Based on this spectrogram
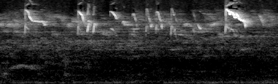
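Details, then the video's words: White-eye practising its song, opening its beak to sing: a dense run of high, quick twittering notes with rapid up-and-down slides, ending in a louder sharp descending whistle. "Pleci jhonshon belajaran buka paruh"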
